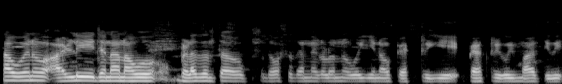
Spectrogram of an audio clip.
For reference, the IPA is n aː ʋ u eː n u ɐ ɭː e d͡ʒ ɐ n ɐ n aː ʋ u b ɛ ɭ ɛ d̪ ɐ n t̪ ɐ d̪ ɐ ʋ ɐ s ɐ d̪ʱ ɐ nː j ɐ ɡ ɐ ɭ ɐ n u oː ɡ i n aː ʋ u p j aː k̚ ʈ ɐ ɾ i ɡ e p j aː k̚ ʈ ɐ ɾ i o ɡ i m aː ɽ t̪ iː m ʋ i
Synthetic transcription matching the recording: n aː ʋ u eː n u ɐ ɭː i d͡ʒ ɐ n ɐ n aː ʋ u b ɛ ɭ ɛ d̪ ɐ n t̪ ɐ d̪ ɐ ʋ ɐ s ɐ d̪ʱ ɐ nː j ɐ ɡ ɐ ɭ ɐ nː u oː ɡ i n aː ʋ u p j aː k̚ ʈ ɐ ɾ i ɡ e p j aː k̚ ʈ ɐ ɾ i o ɡ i m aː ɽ t̪ iː ʋ i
